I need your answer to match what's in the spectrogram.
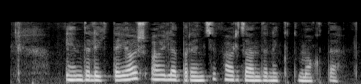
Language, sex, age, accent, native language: Uzbek, female, 18-24, Farg'ona, Uzbek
